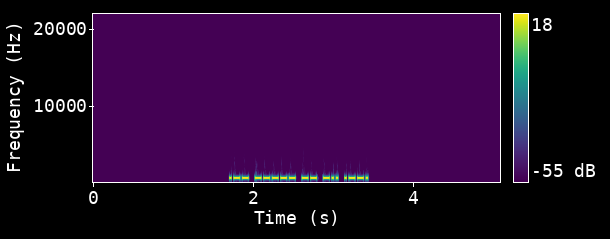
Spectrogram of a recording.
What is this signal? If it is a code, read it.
Morse code, heard as a keyed tone, about 43 wpm, 700 Hz. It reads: W0MDP
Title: USA Call Signs - 5 Characters - 45wpm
